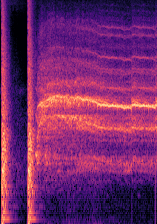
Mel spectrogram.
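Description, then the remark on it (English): Two sharp knocks, then a loud, shrill, awful scream that holds steady and unbroken for several seconds, piercing, with no talking. “Ralph Gorslin hears a scream. An awful scream!”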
